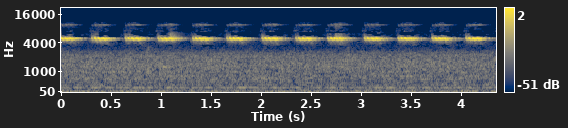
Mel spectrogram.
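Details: Cricket chirping in a tight regular rhythm, short bright trilled chirps about three per second, with only faint hiss and low hum behind.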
